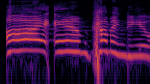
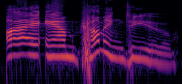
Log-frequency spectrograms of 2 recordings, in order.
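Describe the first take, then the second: First: It is yelled at full volume. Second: It is said louder, with force.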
